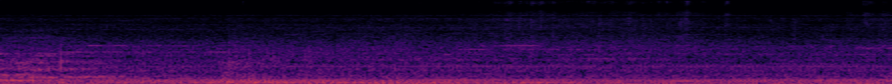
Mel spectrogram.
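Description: A steady low droning hum.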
